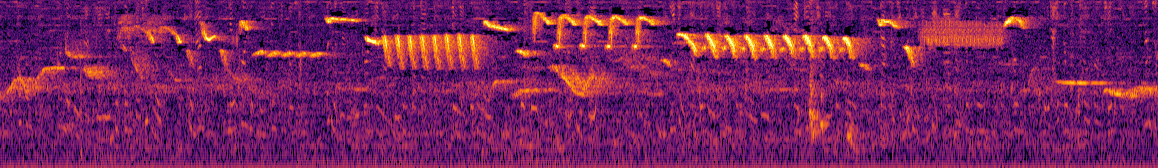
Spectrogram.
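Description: Small birds chirping and singing, with two loud, rapid high trills about three and six seconds in, among shorter chirps and whistles.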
